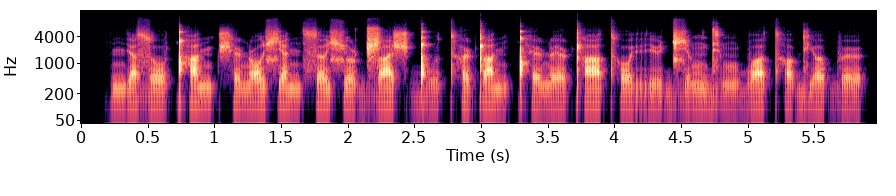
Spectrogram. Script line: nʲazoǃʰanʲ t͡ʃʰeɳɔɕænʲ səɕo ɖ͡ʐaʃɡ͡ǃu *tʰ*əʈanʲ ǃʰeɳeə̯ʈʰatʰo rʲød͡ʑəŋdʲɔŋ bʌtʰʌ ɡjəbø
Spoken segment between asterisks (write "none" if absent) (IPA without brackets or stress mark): tʰ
